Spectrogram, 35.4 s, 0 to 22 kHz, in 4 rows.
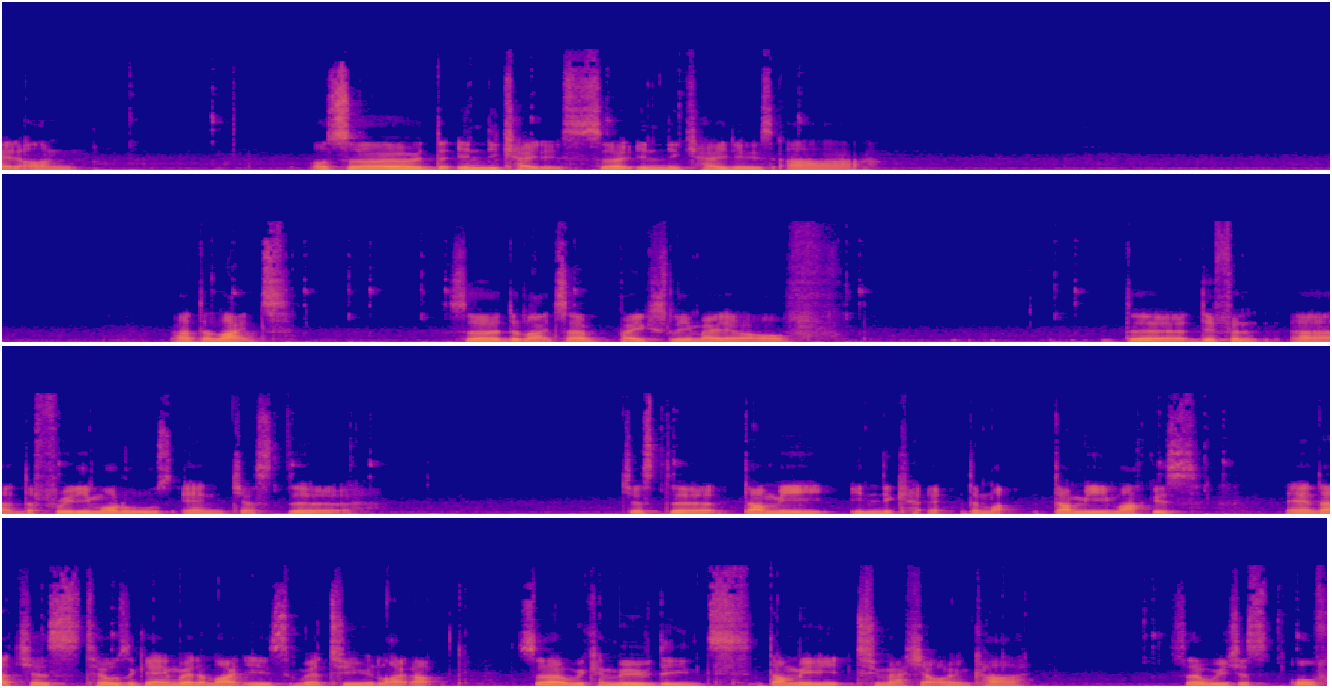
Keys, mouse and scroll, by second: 0.8-10.6 drag, 16.1 click, 21.4-22.0 scroll up 1, 22.0 click, 22.3-25.2 scroll up 1, 25.2 click, 28.0 middle click, 34.1 click.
